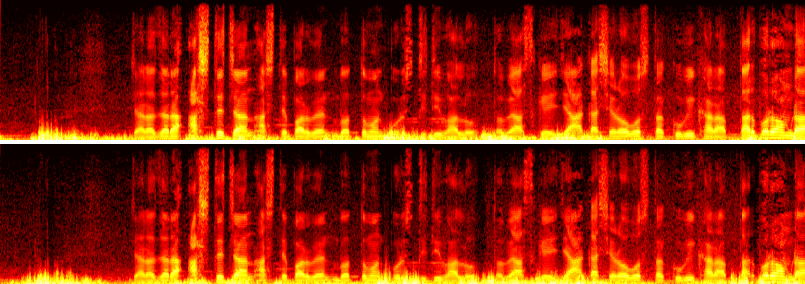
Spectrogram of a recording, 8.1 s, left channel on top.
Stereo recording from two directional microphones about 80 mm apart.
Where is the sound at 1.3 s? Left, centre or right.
Left.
